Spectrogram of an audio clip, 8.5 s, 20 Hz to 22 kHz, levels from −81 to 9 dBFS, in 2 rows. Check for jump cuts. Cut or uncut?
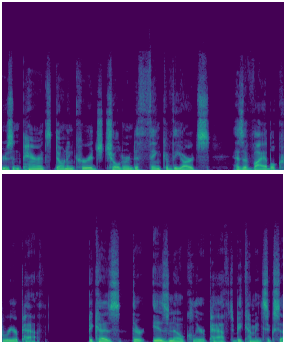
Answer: uncut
